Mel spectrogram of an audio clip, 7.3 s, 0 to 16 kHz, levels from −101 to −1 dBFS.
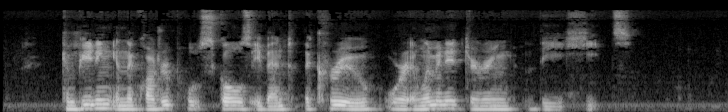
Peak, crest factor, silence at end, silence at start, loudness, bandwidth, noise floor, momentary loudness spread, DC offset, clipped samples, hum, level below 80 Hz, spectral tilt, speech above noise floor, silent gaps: -8 dBFS; 18 dB; 1 s; 0.65 s; -26 LUFS; 11.5 kHz; -61 dBFS; 15 LU; under 0.1%; under 0.1%; none; -54 dBFS; -6.5 dB/octave; 36 dB; none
